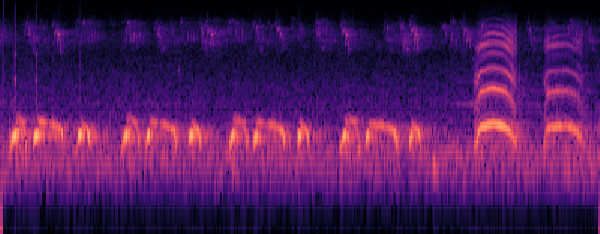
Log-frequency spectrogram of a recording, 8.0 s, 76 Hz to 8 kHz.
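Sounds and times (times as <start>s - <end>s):
collared dove: 0.0s - 7.9s.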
